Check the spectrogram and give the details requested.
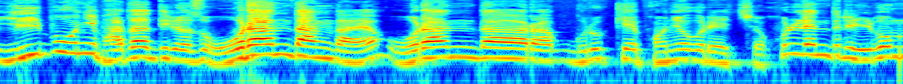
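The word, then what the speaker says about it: オランダ: 오란다라고 그렇게 번역을 했죠. 홀랜드를 일본 발음은 오란다라고 그래요?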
